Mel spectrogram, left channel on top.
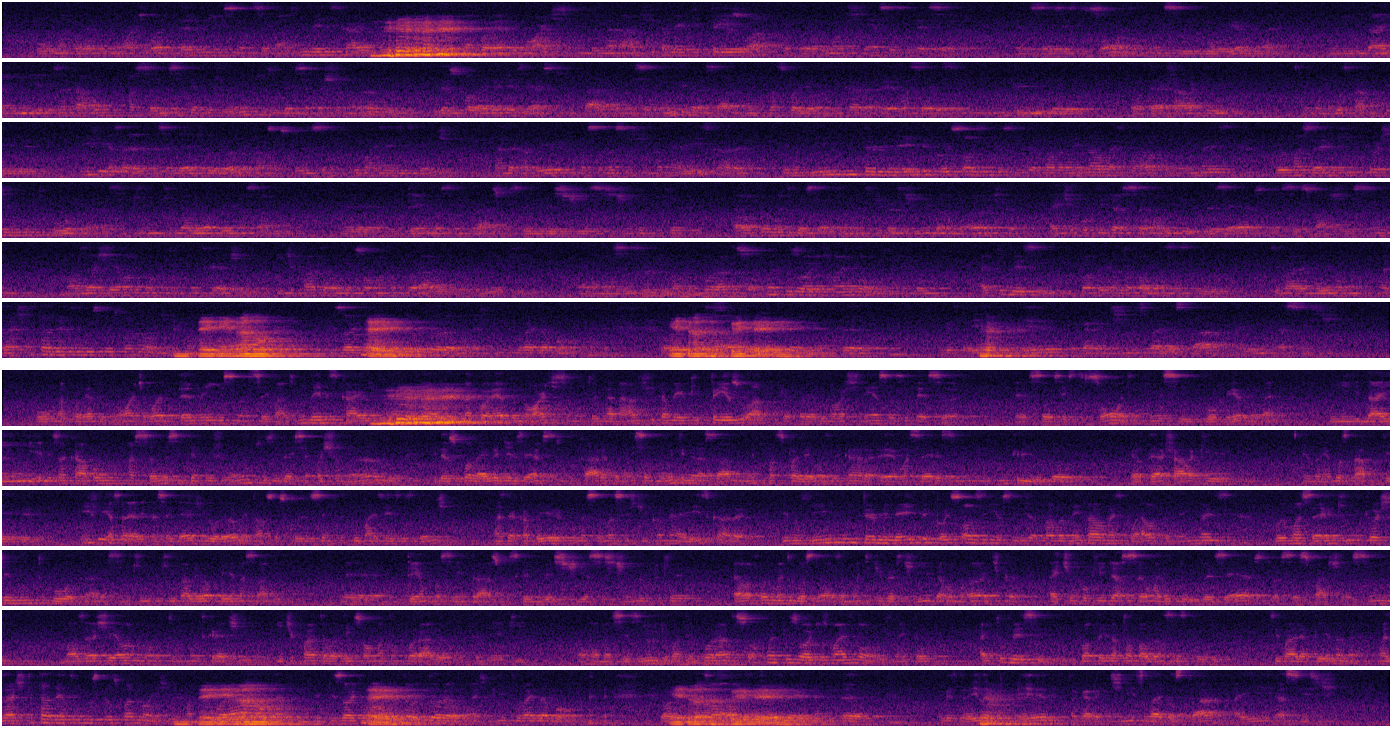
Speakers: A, on the right; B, on the left.
A: ou na Coreia do Norte, agora até nem isso não sei mais. Um deles cai
B: <laughs>
A: na Coreia, na Coreia do Norte, se eu não estou enganado, e fica meio que preso lá, porque a Coreia do Norte tem essas, essa, essas restrições, enfim, esse governo, né? E daí eles acabam passando esse tempo juntos e daí se apaixonando. E daí os colegas de exército do cara também são muito engraçados, muito paspalhão, assim, cara, é uma série assim incrível. que eu- eu até achava que eu não ia gostar, porque, enfim, essa, essa ideia de dorama e tal, essas coisas, sempre fui mais resistente, mas daí acabei começando a assistir com a minha ex, cara, e no fim terminei depois sozinho, assim, já tava, nem tava mais com ela também, mas foi uma série que, que eu achei muito boa, cara, assim, que, que valeu a pena, sabe? é, o tempo, assim, entre aspas, que eu investi assistindo, porque ela foi muito gostosa, muito divertida, romântica. Aí tinha um pouquinho de ação ali do, do exército, essas partes assim, mas eu achei ela muito, muito criativa. E de fato, ela tem só uma temporada, eu confirmei aqui. É um romancezinho
B: Caramba.
A: de uma temporada, só com episódios mais longos, né? Então, aí tu vê se, bota aí na tua balança se tu. Se vale a pena, né? Mas acho que tá dentro dos teus padrões de
B: De-
A: uma temporada,
B: Entra no,
A: episódio
B: é,
A: longo e do dorama. Acho que isso vai dar bom. Qualquer
B: entra
A: coisa,
B: nos critérios.
A: olha o trailer, né? É, olha o trailer
B: <laughs>
A: primeiro, pra garantir se vai gostar, aí assiste.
